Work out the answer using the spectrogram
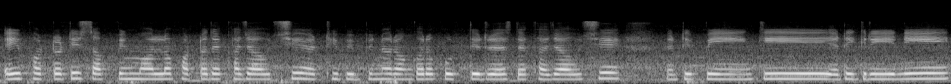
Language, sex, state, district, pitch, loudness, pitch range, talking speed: Odia, female, Odisha, Khordha, 245 Hz, -13 LUFS, 240-255 Hz, 120 wpm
